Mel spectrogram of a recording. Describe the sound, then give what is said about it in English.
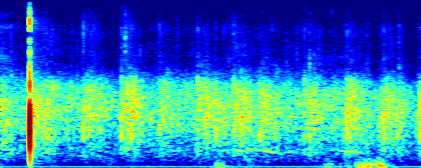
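A church audience claps their hands unto the Lord at the pastor's urging, a steady, dense wash of applause opening with one sharp, loud clap before settling into continuous clapping. “Come on, clap your hands unto the Lord.”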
